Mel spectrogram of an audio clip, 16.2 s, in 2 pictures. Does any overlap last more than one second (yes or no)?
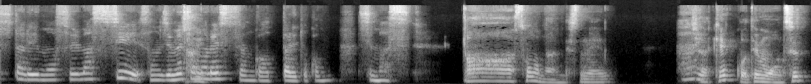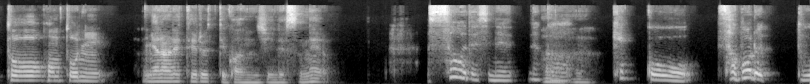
no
